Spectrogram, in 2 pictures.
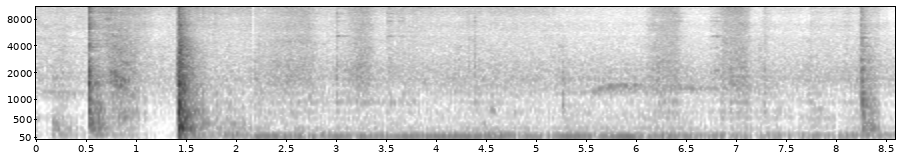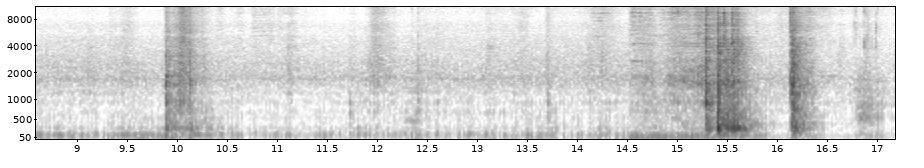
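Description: A spatula presses and scrapes the edges of a sesame-jaggery tilgul poli on a hot griddle. There is a soft continuous rubbing, broken by several sharp scraping knocks spaced apart, and the whole thing is quiet and close.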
